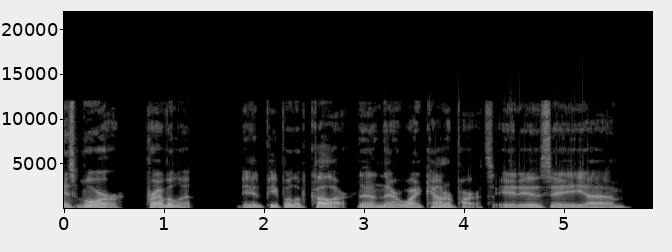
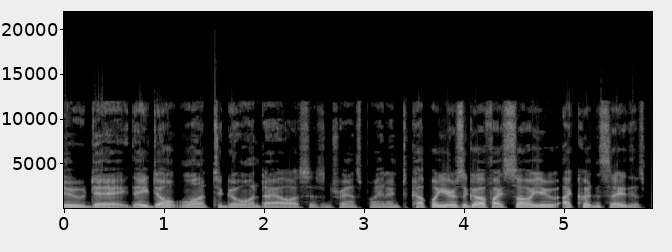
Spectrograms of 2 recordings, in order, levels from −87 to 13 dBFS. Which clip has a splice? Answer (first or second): first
